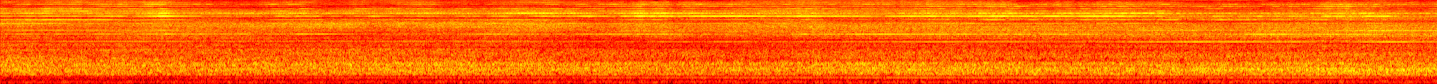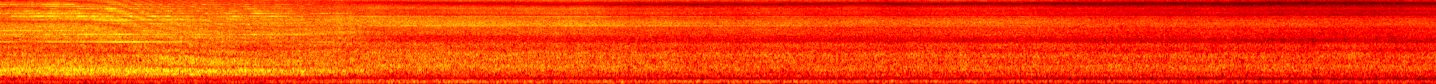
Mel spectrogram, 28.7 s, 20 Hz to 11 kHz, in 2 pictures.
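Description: Fokker 100's two rear-mounted Rolls-Royce Tay turbofans whining and rumbling as the jet taxis by. The sound grows loudest about halfway through as it passes, the whine drops in pitch as it goes by, then the sound fades.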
